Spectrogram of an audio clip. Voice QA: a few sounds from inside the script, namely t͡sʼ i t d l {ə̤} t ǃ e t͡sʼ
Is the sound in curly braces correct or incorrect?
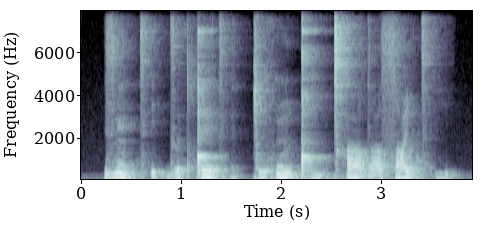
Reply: incorrect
